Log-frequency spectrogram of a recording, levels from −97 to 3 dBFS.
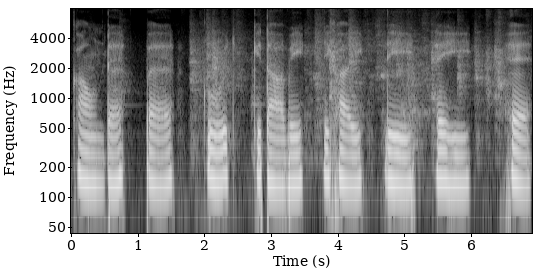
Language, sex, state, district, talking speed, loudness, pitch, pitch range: Hindi, female, Rajasthan, Jaipur, 70 wpm, -18 LUFS, 140 Hz, 130-145 Hz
